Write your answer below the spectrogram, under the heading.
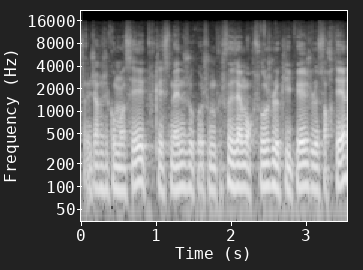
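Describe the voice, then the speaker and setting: A man with a Marseille accent talks at a very fast pace in a very deep, low voice. His tone is dark and mellow, his intonation monotone and flat. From Marseille suburbs, southern France (Martigues); southern France. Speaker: rapper; guest. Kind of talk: interview. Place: home room. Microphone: lapel.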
